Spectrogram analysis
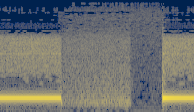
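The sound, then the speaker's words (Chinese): A steady electronic telephone tone signals an incoming call. It sounds loud and unbroken, then gives way to a stretch of soft hiss and a brief silence before the tone resumes. “sorry， 等先，有电话入，等先。”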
